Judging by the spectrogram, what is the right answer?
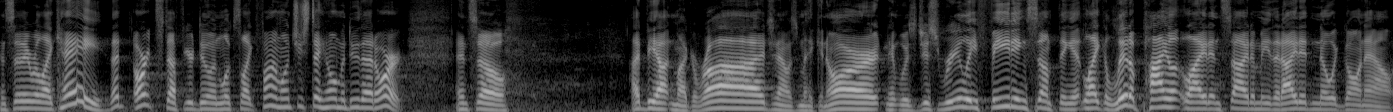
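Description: A man talks at a fairly quick pace with a high pitch and lively intonation. His tone is bright and sharp, and the recording is very clean with a silent background. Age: 50s. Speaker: pastor. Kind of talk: sermon.

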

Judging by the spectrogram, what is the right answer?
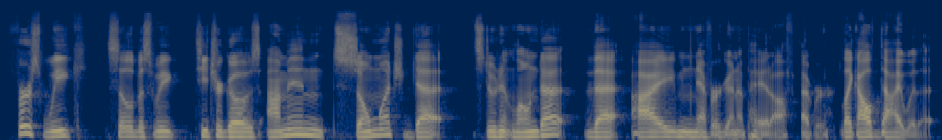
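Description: On a very clean recording with a silent background, a man with an ordinary speaking voice speaks at a fairly slow pace, his medium pitch showing ordinary variation. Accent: American. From upstate New York, Syracuse. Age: 20s. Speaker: podcast guest. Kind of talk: casual chat.

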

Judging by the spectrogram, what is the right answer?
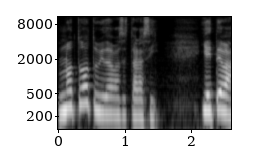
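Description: The recording is very clean, the background silent. A woman talks at a fairly quick pace in a fairly high voice. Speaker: podcast host. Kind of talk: solo monologue. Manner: fast.

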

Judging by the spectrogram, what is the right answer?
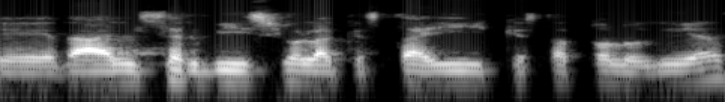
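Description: The speaker is a man. His pitch sits fairly low. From Sonora, northern Mexico. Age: 50s. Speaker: architect and business owner. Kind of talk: interview. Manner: halting, frequent fillers.

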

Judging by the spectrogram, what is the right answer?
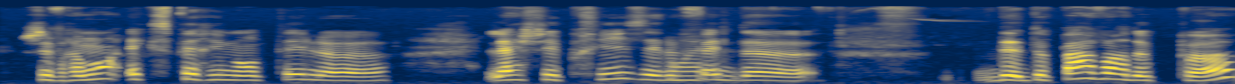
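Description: On a very clean recording with a silent background and a dry, close sound with no echo, a woman speaks fairly slowly with long, frequent pauses and ordinary pitch variation. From Belgium. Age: 40s. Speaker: pilgrim recounting her walk. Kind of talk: interview testimony. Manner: hesitant, many fillers.

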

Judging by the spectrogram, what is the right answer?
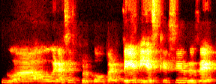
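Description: With a normal speaking voice, a woman talks at a fairly high pitch and a moderate pace, using ordinary pitch variation. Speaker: podcast host. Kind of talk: casual interview chat. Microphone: audio and microphone problems.

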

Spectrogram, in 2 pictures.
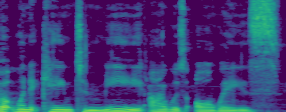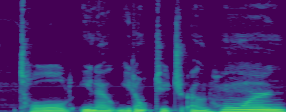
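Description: In a very clean recording with a silent background, a woman with an American accent speaks very slowly in a very deep, low voice with a dark, mellow tone and fairly even intonation. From Virginia. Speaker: interview guest. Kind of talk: casual interview. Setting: studio.

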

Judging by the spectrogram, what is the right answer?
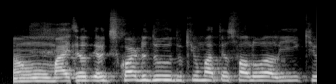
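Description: A high-pitched man with fairly even intonation against a quiet background. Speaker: football podcast host. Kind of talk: casual chat.

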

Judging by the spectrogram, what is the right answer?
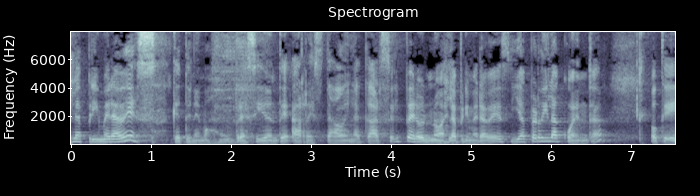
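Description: A woman talks at a fairly slow pace and fairly low pitch, with ordinary pitch variation and noticeable background noise. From Peru. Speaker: financial educator. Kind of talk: casual podcast monologue on finance and politics. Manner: conversational, frequent 'ok?' tags.

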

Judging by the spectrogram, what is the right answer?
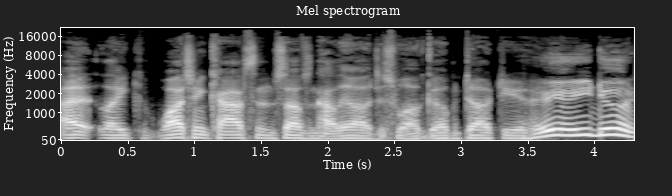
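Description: A man with a plain, everyday voice talks at medium pitch and a fairly quick pace. His pitch varies in an ordinary way, and the sound is dry and close with no echo. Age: 30s. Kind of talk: casual chat. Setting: basement home recording.

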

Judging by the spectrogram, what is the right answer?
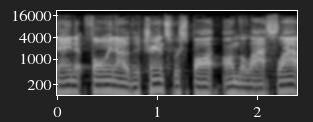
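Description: A man speaks loudly at a very fast pace, his tone bright and sharp. His pitch is medium with fairly even intonation. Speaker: podcast host and dirt track racer. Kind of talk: casual chat.

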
